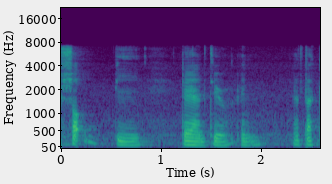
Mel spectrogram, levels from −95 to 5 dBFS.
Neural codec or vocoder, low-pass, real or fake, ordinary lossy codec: none; 7.2 kHz; real; none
